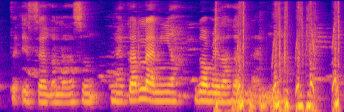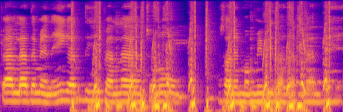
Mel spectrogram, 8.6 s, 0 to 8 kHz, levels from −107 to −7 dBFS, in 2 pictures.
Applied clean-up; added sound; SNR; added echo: classical method log-MMSE.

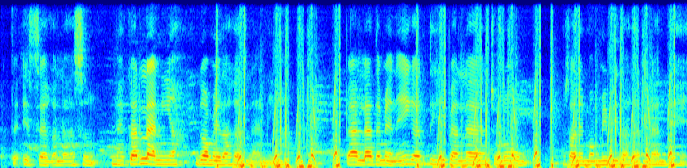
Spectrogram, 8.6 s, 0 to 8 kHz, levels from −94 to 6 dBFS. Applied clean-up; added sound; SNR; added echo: none; Scratching (performance technique); -2 dB; none.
